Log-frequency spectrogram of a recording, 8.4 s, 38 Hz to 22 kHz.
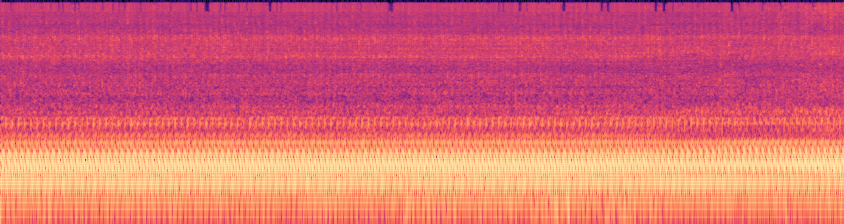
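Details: Cold start after sitting overnight in a closed shop, manifolds around 10°C; carbureted engine with no exhaust fitted gives a loud, even idle with a deep, steady burble and no misses or knocks. Healthy normal idle; owner muses about running straight pipes.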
